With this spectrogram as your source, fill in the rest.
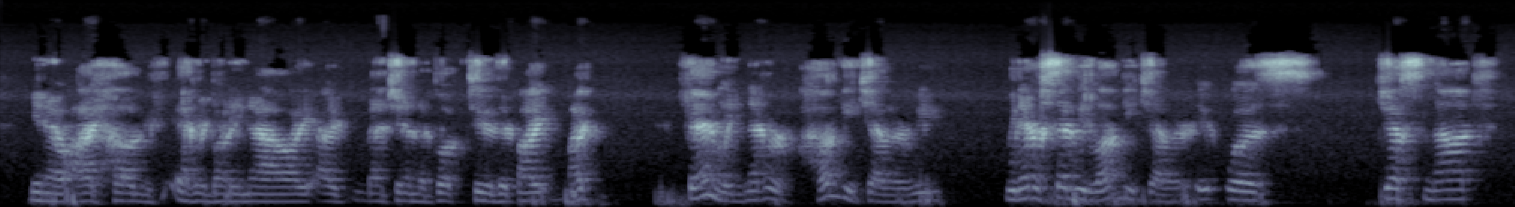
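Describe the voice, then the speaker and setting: A man with an American accent speaks at a high pitch and a fairly quick pace. Noticeable background noise is present. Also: ordinary pitch variation. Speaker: actor and author. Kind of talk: interview.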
